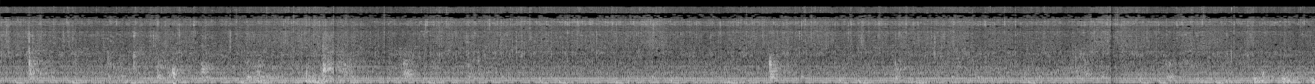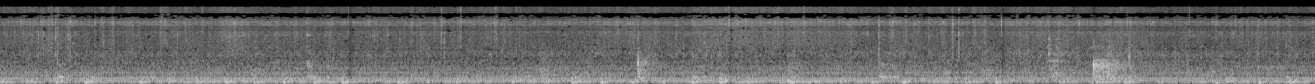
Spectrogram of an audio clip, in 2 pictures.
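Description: Chicken and cubed vegetables sizzling in a frying pan while being stirred with a metal spoon, which scrapes and knocks against the pan now and then.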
